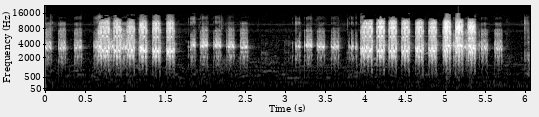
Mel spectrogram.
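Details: Shrill, rapid kingfisher notes from a master recording used to train songbirds, delivered in dense loud series with a short silent break midway.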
